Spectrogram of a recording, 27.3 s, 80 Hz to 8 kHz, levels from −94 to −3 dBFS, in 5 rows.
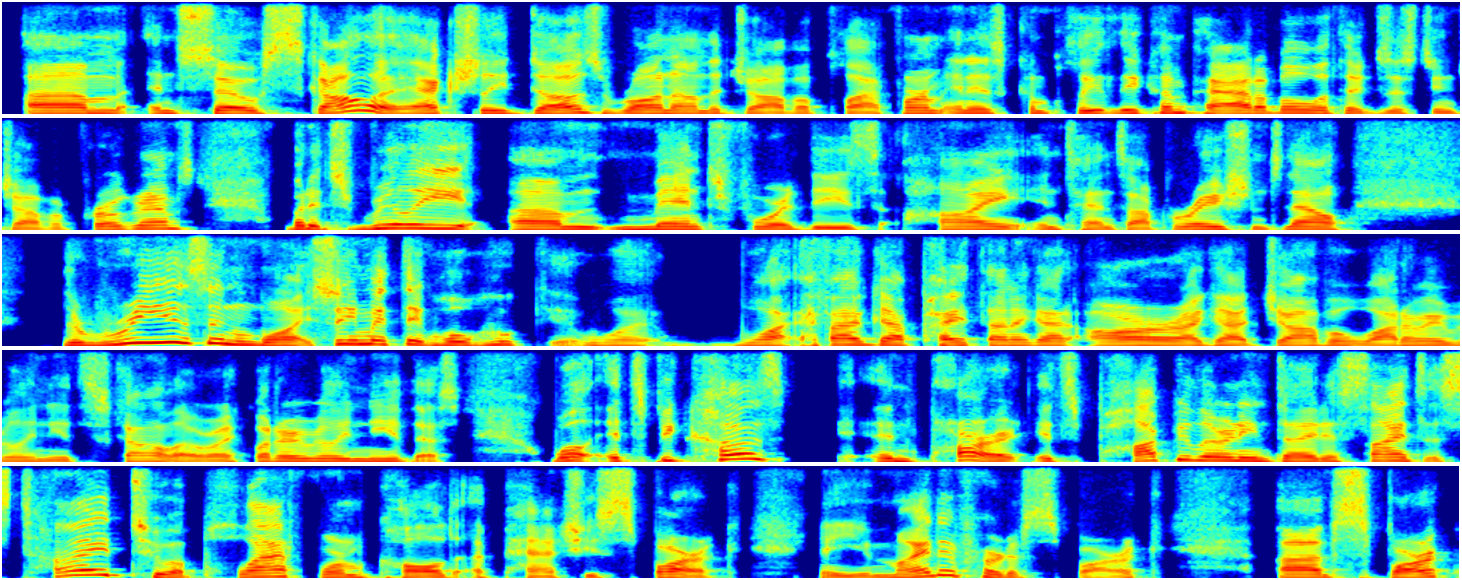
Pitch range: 155-205 Hz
